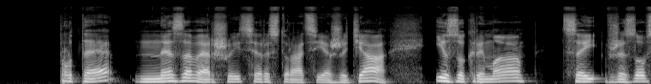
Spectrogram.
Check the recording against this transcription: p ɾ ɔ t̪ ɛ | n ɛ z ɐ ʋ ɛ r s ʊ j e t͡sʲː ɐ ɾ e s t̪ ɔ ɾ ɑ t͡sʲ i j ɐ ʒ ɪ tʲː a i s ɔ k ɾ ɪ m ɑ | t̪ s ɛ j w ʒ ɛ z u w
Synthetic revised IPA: p ɾ ɔ t̪ ɛ | n ɛ z ɐ ʋ ɛ r ʃ ʊ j e t͡sʲː ɐ ɾ e s t̪ ɔ ɾ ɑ t͡sʲ i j ɐ ʒ ɪ tʲː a i z ɔ k ɾ ɪ m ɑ | t̪ s ɛ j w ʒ ɛ z ɔ w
